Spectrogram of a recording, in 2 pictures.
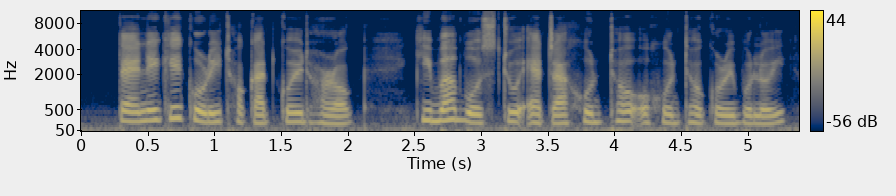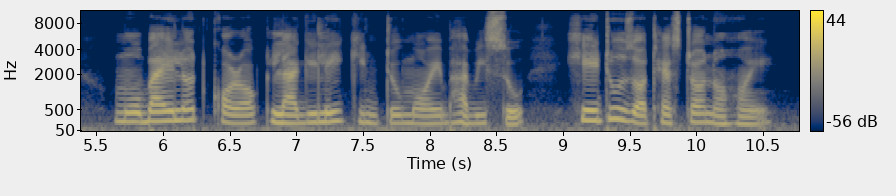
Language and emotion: Assamese, neutral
